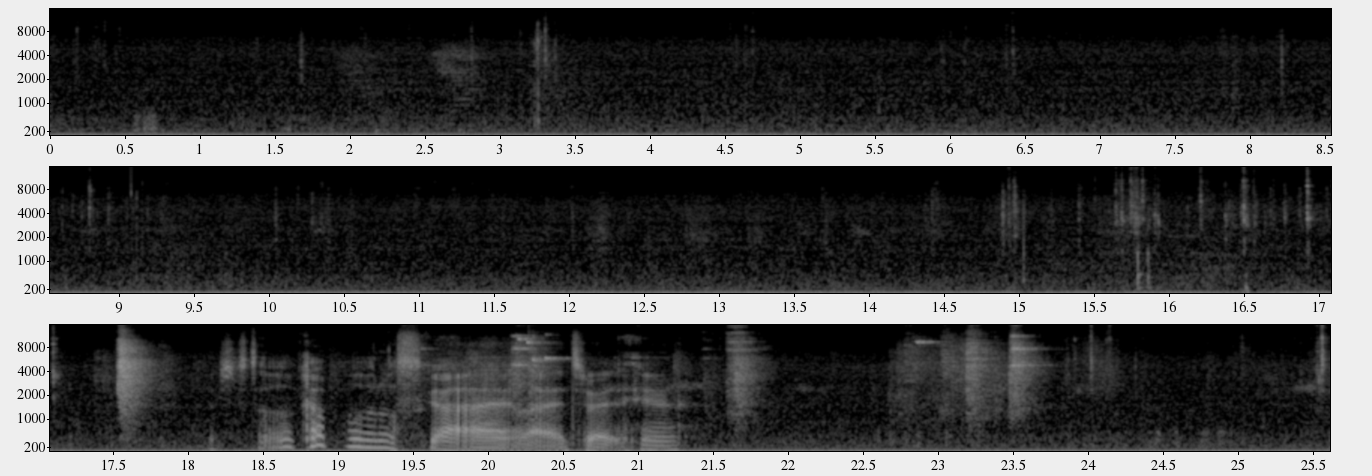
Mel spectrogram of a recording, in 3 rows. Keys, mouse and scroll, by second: 0.3 alt+click, 1.7 click, 2.1 click, 2.4 click, 4.5 alt+click, 6.1 alt+click, 8.2 click, 10.2 alt+click, 10.7 click, 11.6 click, 11.8 alt+click, 13.7 click, 14.2 click, 14.5 click, 14.8 alt+click, 15.5 alt+click, 15.6 alt+click, 16.4 [, 16.6 [, 16.8 [, 17.0 [, 18.6 click, 19.0 click, 19.8 click, 20.5 alt+click, 21.5 click, 23.3 click, 23.9 click, 24.0 click, 25.4 click.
